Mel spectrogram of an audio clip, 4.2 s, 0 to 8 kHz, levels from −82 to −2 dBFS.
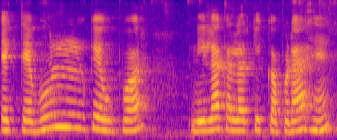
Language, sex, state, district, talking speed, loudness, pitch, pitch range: Hindi, female, Gujarat, Valsad, 130 wpm, -17 LUFS, 230 Hz, 220-250 Hz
